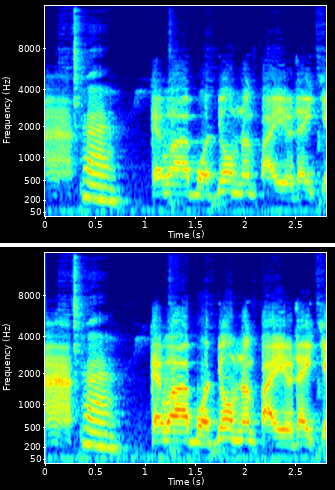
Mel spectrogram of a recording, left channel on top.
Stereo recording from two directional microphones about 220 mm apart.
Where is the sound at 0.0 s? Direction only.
50° right (ahead or behind).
